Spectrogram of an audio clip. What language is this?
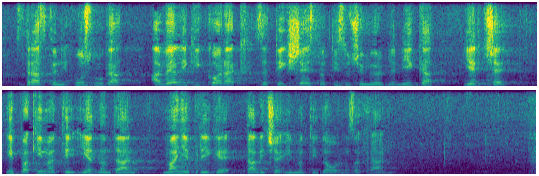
Croatian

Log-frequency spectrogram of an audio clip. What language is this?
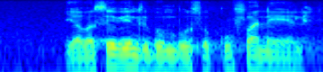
South Ndebele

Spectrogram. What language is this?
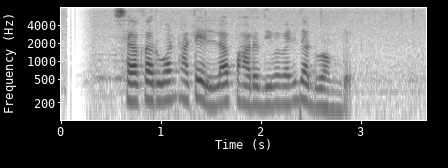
Sinhala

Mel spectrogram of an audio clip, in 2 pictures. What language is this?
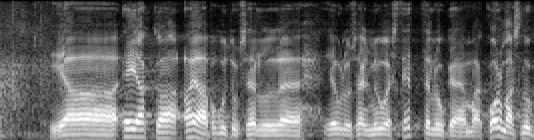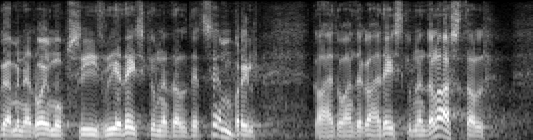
Estonian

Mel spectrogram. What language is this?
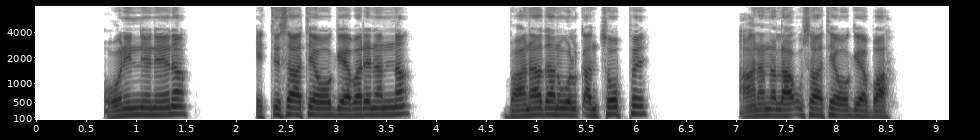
Dawro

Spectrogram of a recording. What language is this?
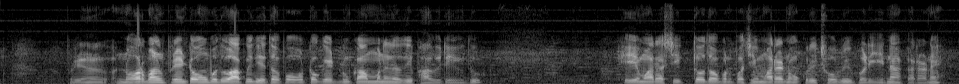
Gujarati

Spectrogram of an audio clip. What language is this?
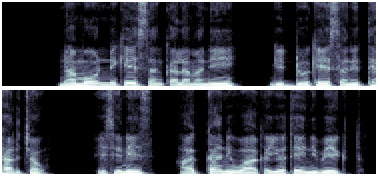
Oromo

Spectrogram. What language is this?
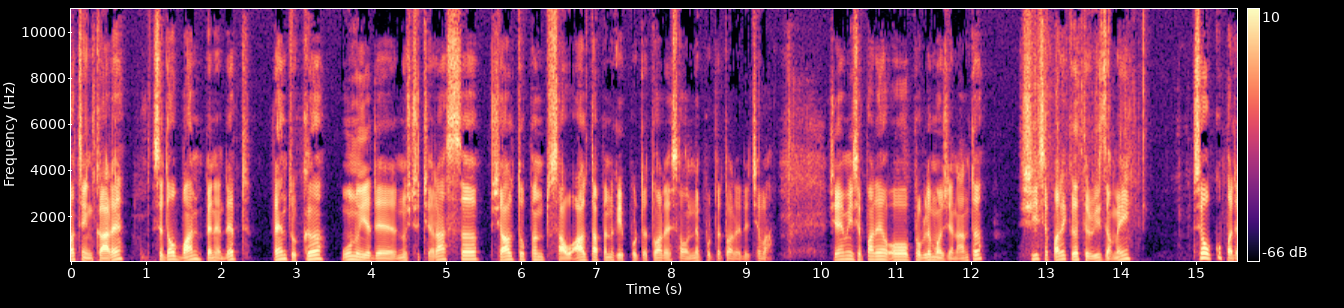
Romanian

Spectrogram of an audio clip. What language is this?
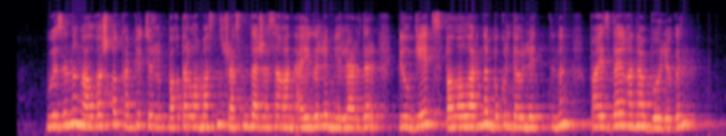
Kazakh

